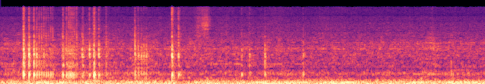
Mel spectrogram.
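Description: Car engine idling steadily, heard from inside the cabin. There are a few faint clicks in the first two seconds.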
